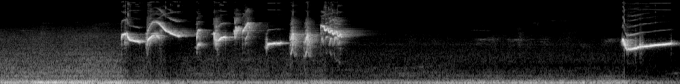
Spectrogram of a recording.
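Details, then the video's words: Orange-headed thrush ngeplong song for stirring another bird into singing: a lively string of varied looping and falling whistles with sharp clicks between them, a quiet spell, then one long downslurred whistle. "ANIS MERAH LOYO Bakal SONTAK NYAUT GACOR dan EMOSI dengar Kicauan Ngeplong ini"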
